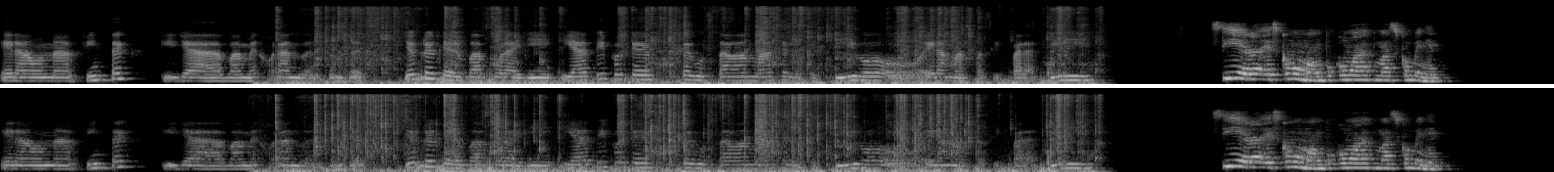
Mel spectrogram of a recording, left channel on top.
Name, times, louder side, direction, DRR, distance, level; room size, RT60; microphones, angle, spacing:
voice 1, 0.0-1.3 1.6-11.0, left 4 dB, 85° left, 6 dB, 0.3 m, -32 dB
sound 1, 2.5-11.0, right 2 dB, 40° right, 0.3 m, -31 dB
voice 2, 12.1-14.3, left 1 dB, 30° left, 2 dB, 0.5 m, -26 dB
2.5 x 2.2 x 2.4 m, 0.33 s
head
